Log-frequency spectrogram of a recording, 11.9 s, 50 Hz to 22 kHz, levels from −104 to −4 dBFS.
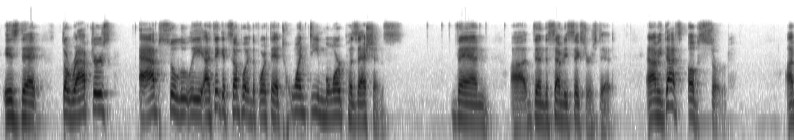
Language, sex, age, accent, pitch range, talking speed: English, male, 20-39, American, 115-140 Hz, 150 wpm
